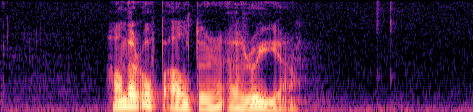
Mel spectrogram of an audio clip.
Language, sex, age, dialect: Faroese, male, 61+, Suðurstreymoy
